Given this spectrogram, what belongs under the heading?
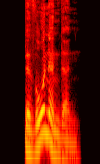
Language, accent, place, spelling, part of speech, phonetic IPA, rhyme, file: German, Germany, Berlin, bewohnenden, adjective, [bəˈvoːnəndn̩], -oːnəndn̩, De-bewohnenden.ogg
- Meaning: inflection of bewohnend: 1. strong genitive masculine/neuter singular 2. weak/mixed genitive/dative all-gender singular 3. strong/weak/mixed accusative masculine singular 4. strong dative plural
